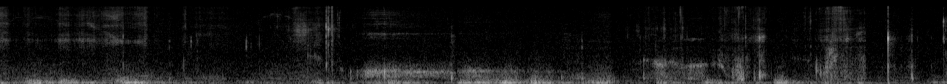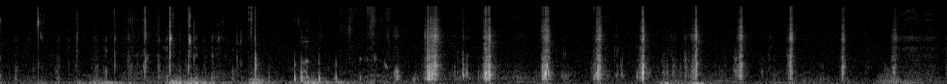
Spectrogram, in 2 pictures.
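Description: A knife cutting a raw aloe vera leaf, then the leaf bitten and chewed with crunching. The crunches come about two a second in the second half.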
